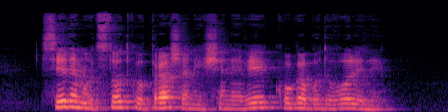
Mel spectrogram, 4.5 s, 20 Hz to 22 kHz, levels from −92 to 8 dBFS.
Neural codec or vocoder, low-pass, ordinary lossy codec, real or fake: none; 14.4 kHz; MP3, 64 kbps; real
